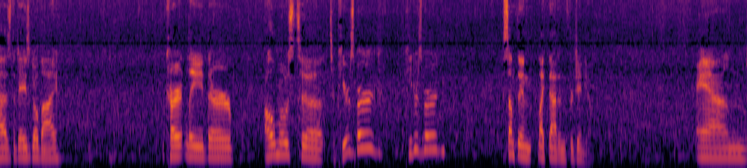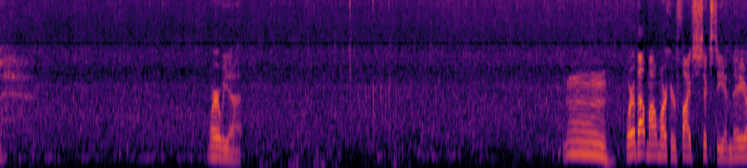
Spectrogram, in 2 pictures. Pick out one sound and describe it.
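A stream rushes softly in the background.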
